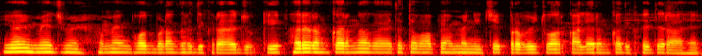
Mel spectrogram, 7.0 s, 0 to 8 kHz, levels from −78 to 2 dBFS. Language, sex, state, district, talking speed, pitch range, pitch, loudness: Hindi, male, Uttarakhand, Tehri Garhwal, 280 wpm, 130-140 Hz, 135 Hz, -24 LUFS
